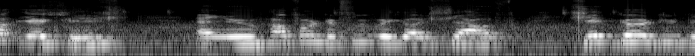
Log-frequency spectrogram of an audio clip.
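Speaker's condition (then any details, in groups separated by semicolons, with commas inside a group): Cerebral palsy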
